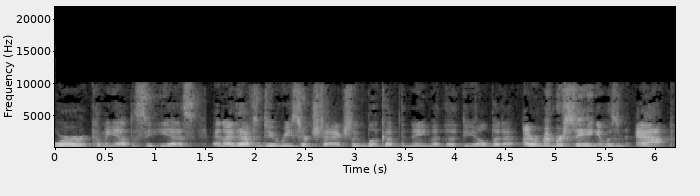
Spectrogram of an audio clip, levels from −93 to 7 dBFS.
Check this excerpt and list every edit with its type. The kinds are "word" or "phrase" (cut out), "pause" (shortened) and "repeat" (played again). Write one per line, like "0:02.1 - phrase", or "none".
0:01.5 - pause

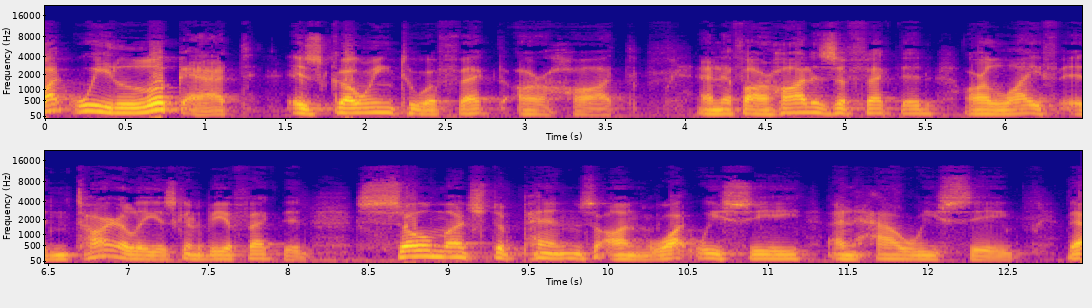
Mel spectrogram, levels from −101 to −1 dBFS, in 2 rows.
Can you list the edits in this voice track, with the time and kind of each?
none

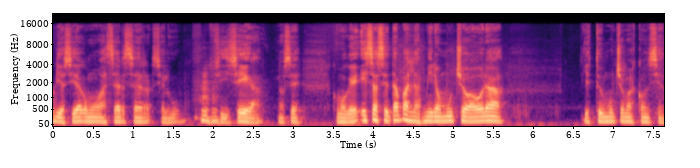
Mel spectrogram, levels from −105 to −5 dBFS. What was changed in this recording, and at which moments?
0:01.2 - word

